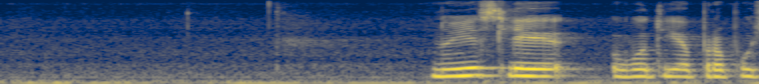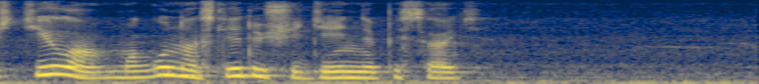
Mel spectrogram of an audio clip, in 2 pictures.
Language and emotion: Russian, neutral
